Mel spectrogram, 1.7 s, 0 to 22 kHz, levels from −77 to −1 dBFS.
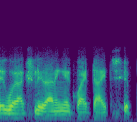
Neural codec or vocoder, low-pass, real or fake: none; 5.4 kHz; real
